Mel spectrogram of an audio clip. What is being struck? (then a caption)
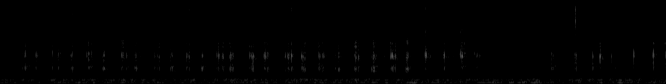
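Plastic keypad mobile phone. An old plastic candybar mobile phone with a keypad is held in both hands and tapped quickly with long red and orange nails on its screen, keypad and edges. The result is a quiet, rapid stream of short, dry, bright clicks with no ring.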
